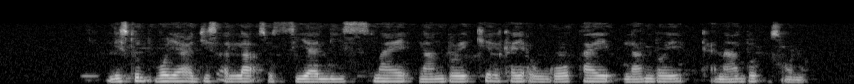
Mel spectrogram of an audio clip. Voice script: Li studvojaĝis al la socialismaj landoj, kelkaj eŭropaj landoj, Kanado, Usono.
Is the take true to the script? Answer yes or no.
yes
